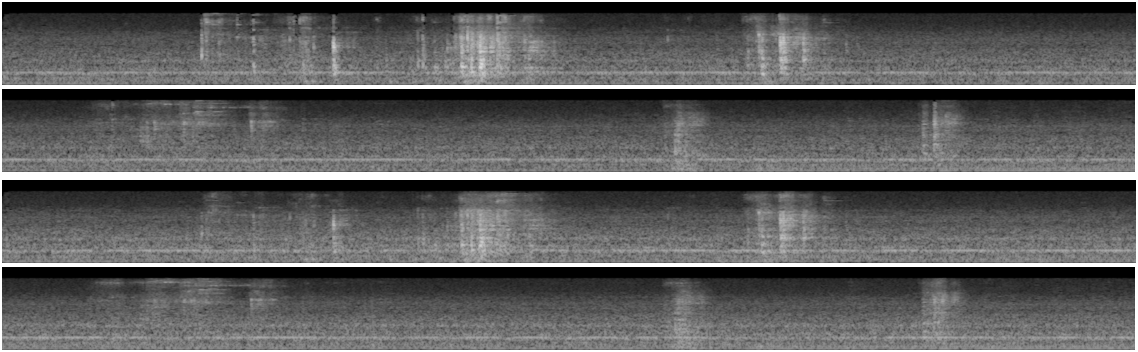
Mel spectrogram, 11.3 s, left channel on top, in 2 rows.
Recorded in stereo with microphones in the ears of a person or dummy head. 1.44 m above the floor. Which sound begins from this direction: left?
Keys jangling, at 1.0 s.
